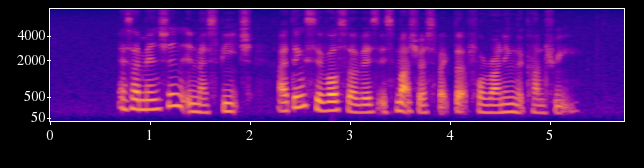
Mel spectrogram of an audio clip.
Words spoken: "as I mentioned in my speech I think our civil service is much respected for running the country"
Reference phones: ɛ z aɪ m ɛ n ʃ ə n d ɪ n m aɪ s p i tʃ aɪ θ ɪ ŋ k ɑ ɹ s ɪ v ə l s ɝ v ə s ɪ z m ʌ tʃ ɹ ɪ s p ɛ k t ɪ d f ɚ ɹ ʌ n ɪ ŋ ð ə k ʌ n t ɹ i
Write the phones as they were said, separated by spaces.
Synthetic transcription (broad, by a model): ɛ s aɪ m ɛ n ʃ ə n d ɪ n m aɪ s p i tʃ aɪ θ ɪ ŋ k s ɪ v ə l s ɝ v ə s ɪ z m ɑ tʃ ɹ ɪ s p ɛ k t ɪ d f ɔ ɹ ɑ n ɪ ŋ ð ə k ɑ n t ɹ i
